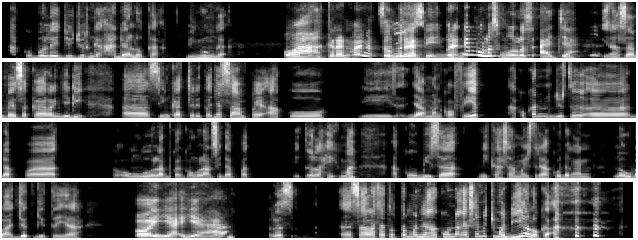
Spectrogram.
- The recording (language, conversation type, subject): Indonesian, podcast, Bisakah kamu menceritakan pertemuan tak terduga yang berujung pada persahabatan yang erat?
- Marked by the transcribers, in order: in English: "low budget"; other background noise; tapping; chuckle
